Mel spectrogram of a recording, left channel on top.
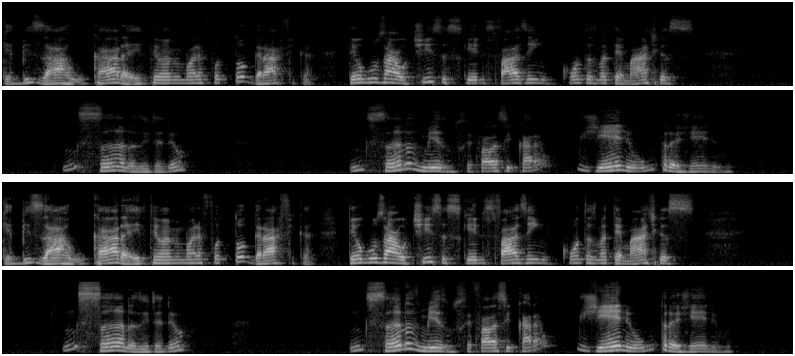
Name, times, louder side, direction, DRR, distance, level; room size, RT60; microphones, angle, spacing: voice 1, 0.0-6.9 7.2-7.3 8.5-9.7 11.4-13.4 13.7-15.2, right 3 dB, 85° right, 0.9 m, -29 dB
15.5 x 5.7 x 2.7 m
head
